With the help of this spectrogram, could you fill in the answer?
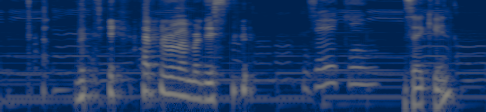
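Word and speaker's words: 税金: Zeikin. See, the I disappears.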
